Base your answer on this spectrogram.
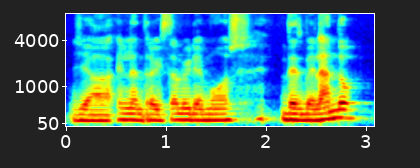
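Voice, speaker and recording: A man's voice: mid-range voice, steady tone, normal speed, mellow. A man hosting a podcast interview in a casual, joking way. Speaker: podcast host.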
